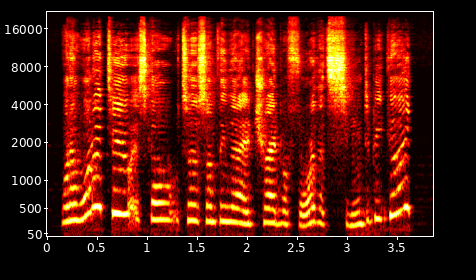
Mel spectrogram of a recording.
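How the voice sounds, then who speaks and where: A woman talks at a fairly quick pace in a high voice with very wide pitch swings. Music plays behind her. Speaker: gaming streamer. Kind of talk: casual live stream chat. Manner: working on changing voice to sound natural.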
